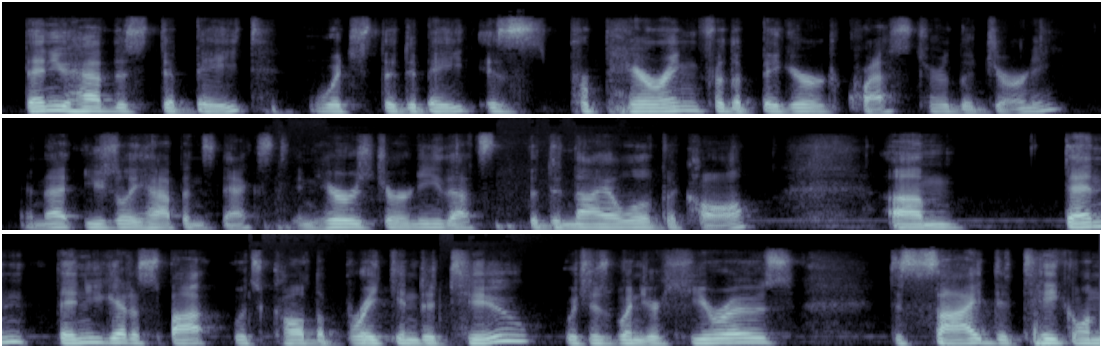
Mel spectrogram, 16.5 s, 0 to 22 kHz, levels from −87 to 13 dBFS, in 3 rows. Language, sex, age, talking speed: English, male, 40-59, 195 wpm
